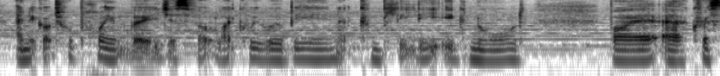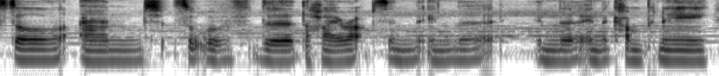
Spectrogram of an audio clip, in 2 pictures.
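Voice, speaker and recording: Croaky, hoarse woman rambling happily. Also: rumbling low. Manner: rambling, gushing, many restarts. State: croaky from a bad cough. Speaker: game reviewer. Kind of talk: casual spoken review.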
